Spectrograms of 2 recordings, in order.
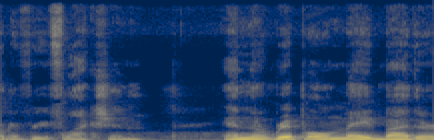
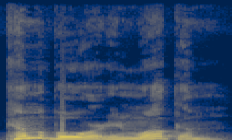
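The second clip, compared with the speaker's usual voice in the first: louder, high hail; king hailing a swimmer in the dark; calling out welcome; 7 semitones higher, 5 dB louder than usual. A narrator's reading. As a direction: call him aboard. Caspian calls out.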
